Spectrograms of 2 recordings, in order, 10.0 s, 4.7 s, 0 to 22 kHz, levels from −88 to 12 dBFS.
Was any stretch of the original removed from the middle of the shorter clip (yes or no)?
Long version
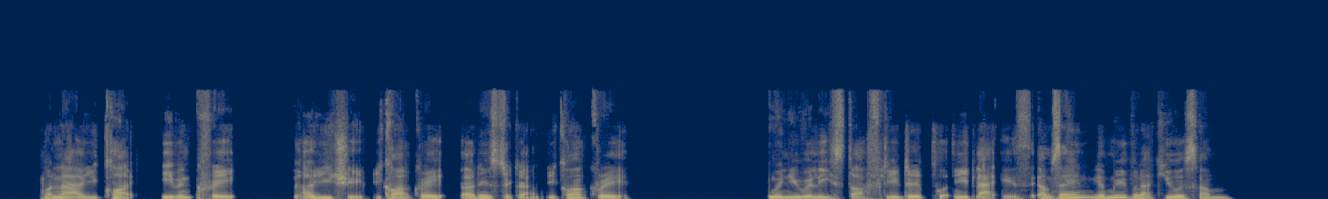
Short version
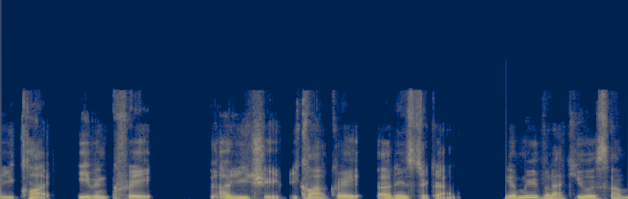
yes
